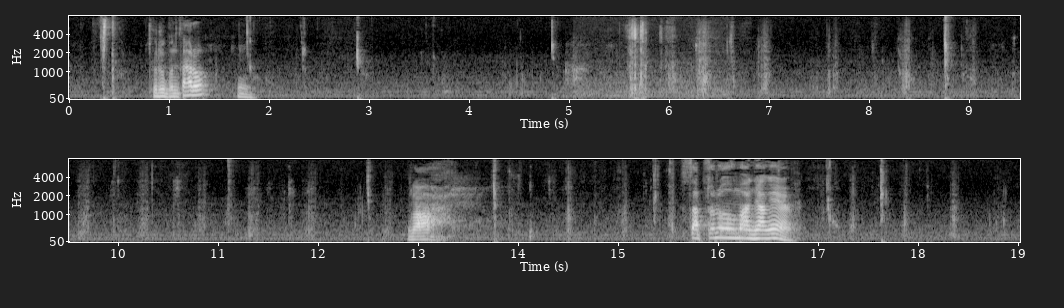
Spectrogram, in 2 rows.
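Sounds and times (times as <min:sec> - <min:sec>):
crunchy chewing with mouth clicks: 0:04.4 - 0:12.9, 0:13.6 - 0:15.7, 0:16.8 - 0:19.0.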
